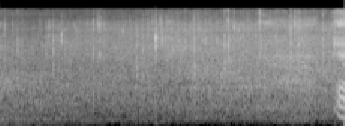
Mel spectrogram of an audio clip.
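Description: An audience clapping: steady, even applause with no voices over it.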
